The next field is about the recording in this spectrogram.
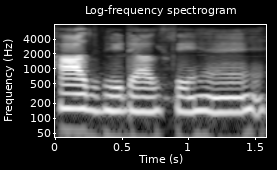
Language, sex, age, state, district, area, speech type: Hindi, female, 60+, Uttar Pradesh, Ghazipur, rural, spontaneous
